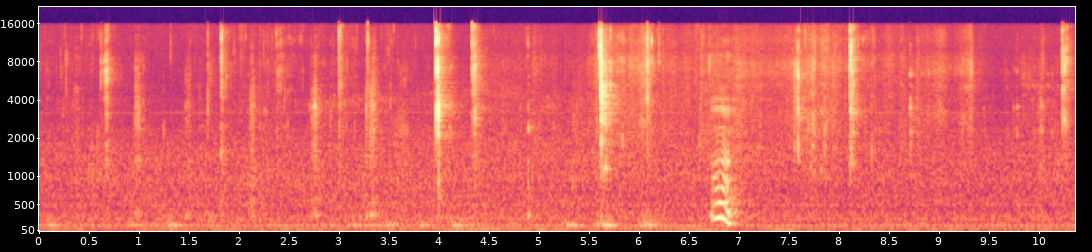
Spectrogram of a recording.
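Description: Close-up chewing of a mouthful of plant-based burger, with sharp wet mouth clicks about four and five and a half seconds in. A short hummed 'mm' comes about seven seconds in.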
